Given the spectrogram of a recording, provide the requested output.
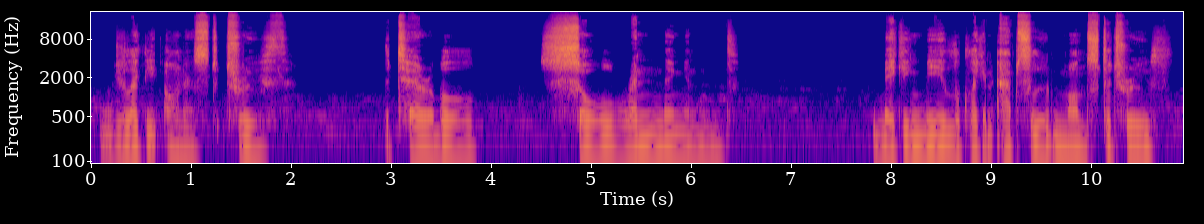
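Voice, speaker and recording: A man playing an old, vain, genteel vampire in an intimate audio drama, speaking formally and theatrically with hesitant pauses. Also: lowish voice, level tone. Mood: rueful, hesitant.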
